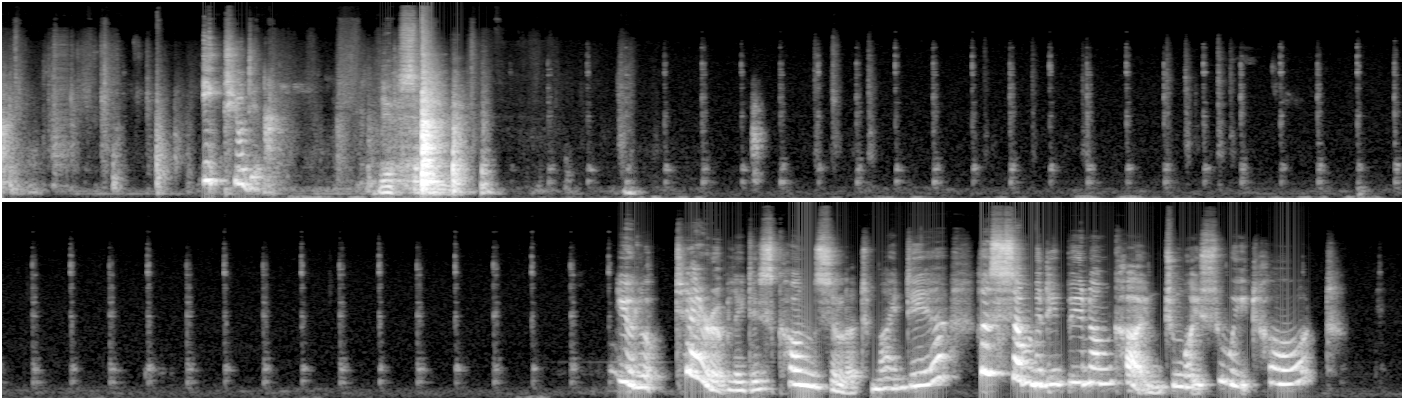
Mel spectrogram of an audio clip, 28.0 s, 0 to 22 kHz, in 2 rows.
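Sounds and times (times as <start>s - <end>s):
soft knocks: 4.0s - 4.9s.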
